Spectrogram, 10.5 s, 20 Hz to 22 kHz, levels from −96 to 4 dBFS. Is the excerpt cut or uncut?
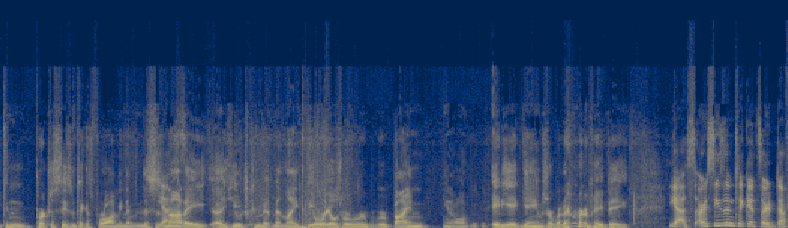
cut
